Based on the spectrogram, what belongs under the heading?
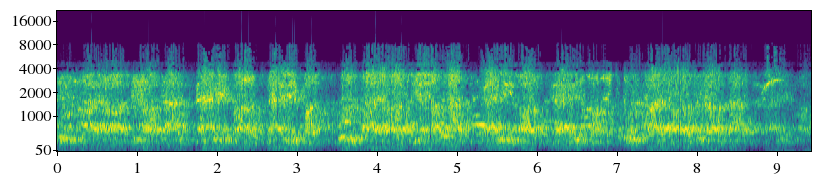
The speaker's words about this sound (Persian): حضور روز چهارشنبه بسیجیان در استادیوم آزادی و شعارهای سیاسی آنها نیشتری بر تمام این زخم‌ها زد تا این شعار به هر تشویقی در استادیوم بچربد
